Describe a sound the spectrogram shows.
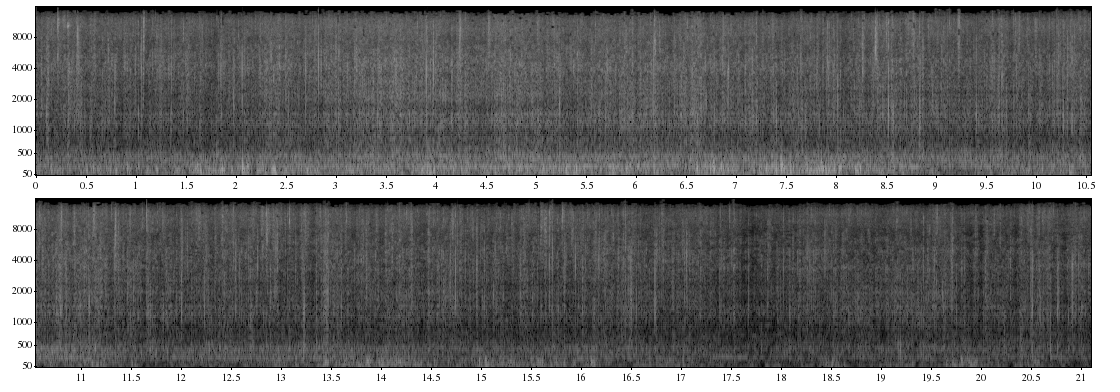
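Wind rushes across a microphone, stronger at first and then easing.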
